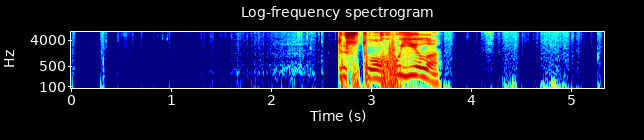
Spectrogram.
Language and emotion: Russian, angry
